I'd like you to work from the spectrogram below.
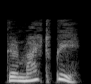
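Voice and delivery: high, eager reply; eager rising hope; full of excitement. A narrator's reading. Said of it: "full of excitement".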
